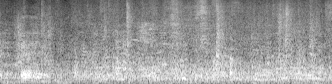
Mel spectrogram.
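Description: Escalator running steadily, a continuous mechanical rumble with many small clicks and rattles from the moving steps and handrail.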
